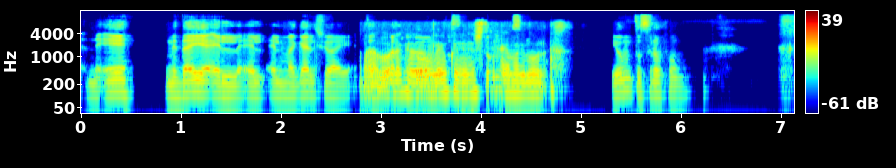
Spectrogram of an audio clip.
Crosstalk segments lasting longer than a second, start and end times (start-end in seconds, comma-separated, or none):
2.8-4.7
